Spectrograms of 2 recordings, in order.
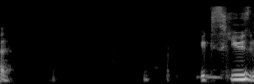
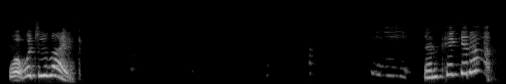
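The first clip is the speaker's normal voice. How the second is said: high, soft coaxing voice; 12 semitones higher, 3 dB quieter than usual. Real, not acted. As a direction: coax a little one gently. Speaking to a small child off-camera.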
